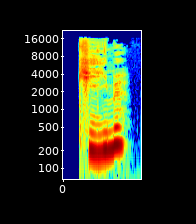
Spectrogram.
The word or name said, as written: kime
